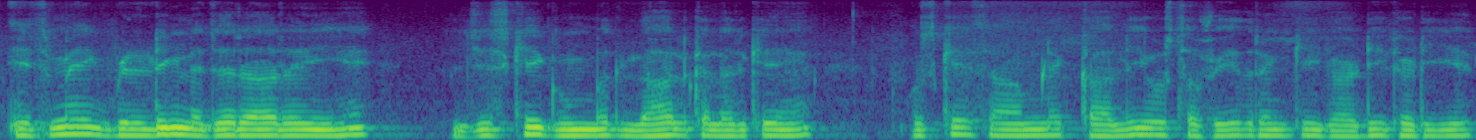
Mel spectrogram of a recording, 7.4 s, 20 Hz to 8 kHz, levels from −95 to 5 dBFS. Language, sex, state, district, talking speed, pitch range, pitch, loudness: Hindi, male, Rajasthan, Jaipur, 185 wpm, 125-135 Hz, 130 Hz, -16 LUFS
